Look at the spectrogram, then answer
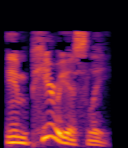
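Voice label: "imperiously", British English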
